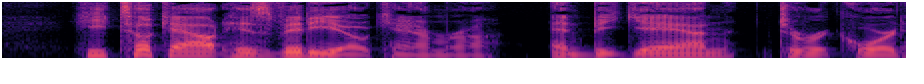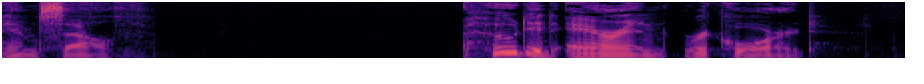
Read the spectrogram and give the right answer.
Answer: He recorded himself.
